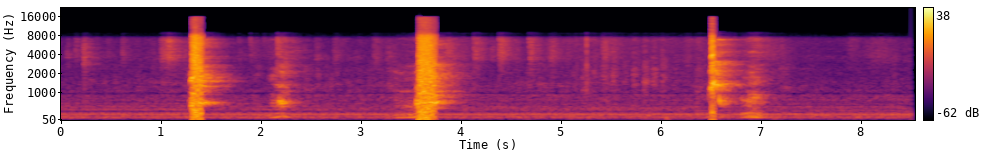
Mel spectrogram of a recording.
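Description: A dog barking: three loud barks a couple of seconds apart, the middle one the loudest and longest, with a softer bark following the first and the last.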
